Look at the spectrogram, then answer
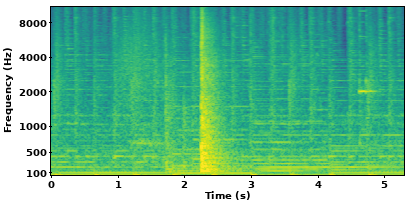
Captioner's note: shuts microwave door; microwave beeps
